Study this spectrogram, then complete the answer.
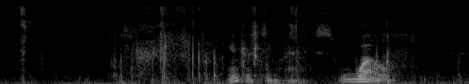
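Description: Paper pages rustle as they turn.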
